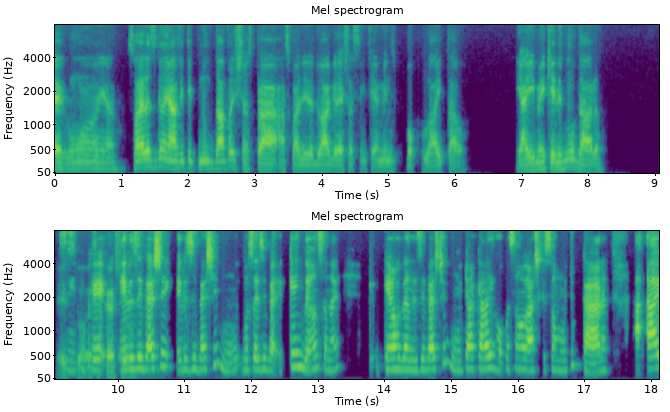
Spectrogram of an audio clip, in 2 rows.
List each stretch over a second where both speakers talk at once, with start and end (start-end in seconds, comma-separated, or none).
9.1-10.3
